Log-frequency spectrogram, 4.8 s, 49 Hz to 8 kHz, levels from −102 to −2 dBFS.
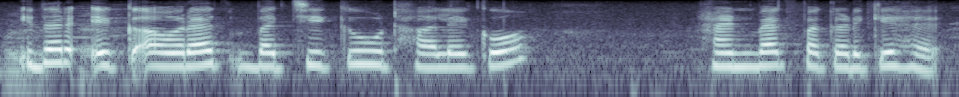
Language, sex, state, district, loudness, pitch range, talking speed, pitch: Hindi, female, Telangana, Hyderabad, -15 LUFS, 245-270 Hz, 165 wpm, 255 Hz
